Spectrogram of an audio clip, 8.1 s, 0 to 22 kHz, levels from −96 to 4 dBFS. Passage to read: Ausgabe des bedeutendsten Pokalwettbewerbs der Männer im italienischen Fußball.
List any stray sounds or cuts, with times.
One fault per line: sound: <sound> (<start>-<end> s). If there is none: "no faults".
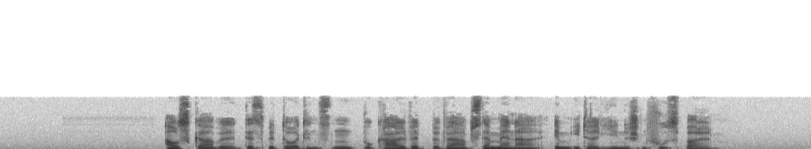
no faults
